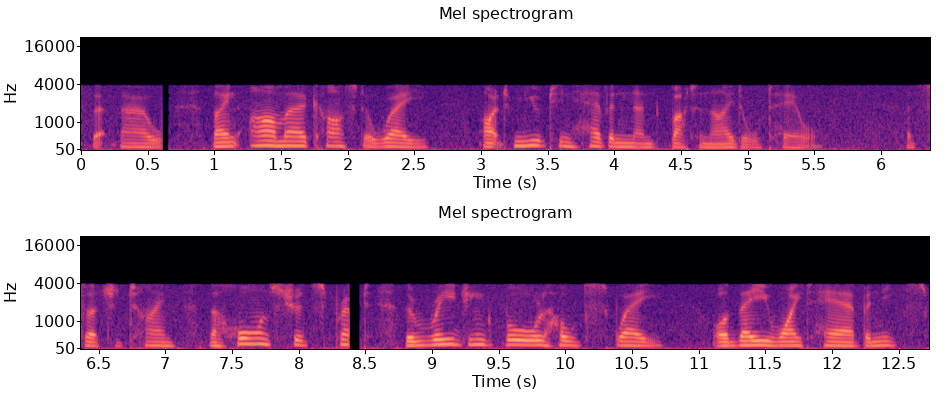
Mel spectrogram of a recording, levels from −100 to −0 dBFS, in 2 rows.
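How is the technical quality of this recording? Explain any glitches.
The recording has two short dropouts caused by packet loss filled with silence. One comes at 0.6 s and lasts 60 ms. The other comes at 8.37 s and lasts 90 ms. Both lengths fit lost 30 ms packets. The receiver played silence in their place. The speech stops abruptly at hard edges. The speech sits in a telephone band with nothing above 4 kHz, and room noise lies about 24 dB below it.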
